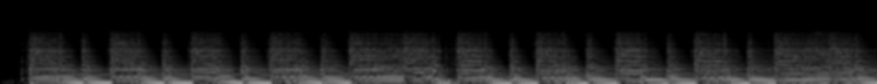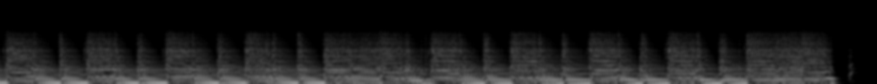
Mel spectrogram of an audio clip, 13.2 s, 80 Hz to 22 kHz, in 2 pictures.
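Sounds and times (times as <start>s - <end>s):
Strat electric guitar with hot neck pickup and dirty tone: 0.0s - 13.1s.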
